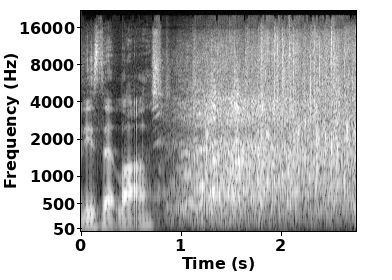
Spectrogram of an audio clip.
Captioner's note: laughter and applause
